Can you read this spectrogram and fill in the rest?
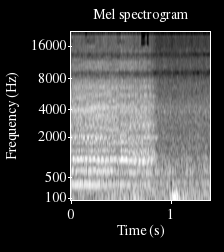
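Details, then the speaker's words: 2009 Infiniti FX35 3.5L V6 at idle, microphone under the hood during P0024 exhaust valve timing diagnosis; a loud steady whir stops abruptly when the electric cooling fans switch off, leaving only the engine: fan noise. "the fans just came on okay so that's the fans making that noise wow those things are loud"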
